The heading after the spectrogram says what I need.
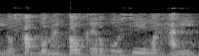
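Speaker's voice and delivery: ordinary talk, nothing marked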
